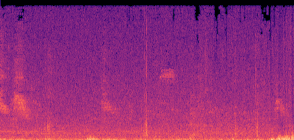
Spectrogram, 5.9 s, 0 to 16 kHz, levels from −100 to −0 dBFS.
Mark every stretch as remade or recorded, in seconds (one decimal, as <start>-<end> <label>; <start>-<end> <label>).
0.0-5.9 recorded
